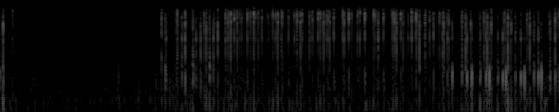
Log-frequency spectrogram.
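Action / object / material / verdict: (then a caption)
tap / smartphone with glass screen / glass / none. Long nails tap the glass screen of a black smartphone resting on a pillow. A few sparse, sharp clicks come first, then after about two seconds the tapping turns fast and continuous. The dry, bright ticks have almost no low end and no ring.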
